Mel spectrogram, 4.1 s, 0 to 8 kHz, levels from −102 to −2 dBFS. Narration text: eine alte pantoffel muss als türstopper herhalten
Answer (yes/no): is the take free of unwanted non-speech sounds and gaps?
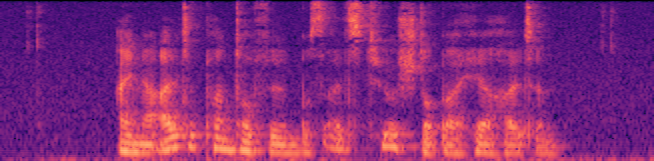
yes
